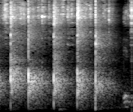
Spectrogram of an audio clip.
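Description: Hand claps in a steady rhythm, about three sharp claps a second, demonstrating a rhythmic sound.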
